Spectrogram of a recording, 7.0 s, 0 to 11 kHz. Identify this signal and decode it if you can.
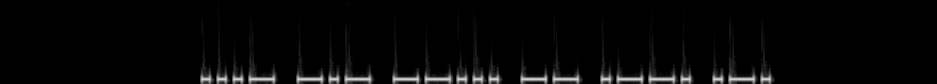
Morse code, heard as a keyed tone, about 20 wpm, 700 Hz. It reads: VK7MPR
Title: DXCC-100 Call Signs - 6 Characters - 20wpm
